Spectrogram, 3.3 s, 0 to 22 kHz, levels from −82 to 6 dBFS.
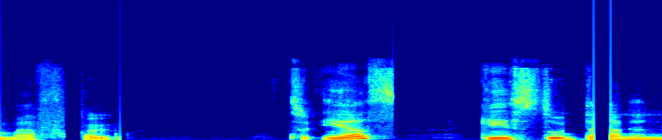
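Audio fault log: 0.32–0.45 s and 2.97–3.10 s, digital broadcast dropout. The sound cuts to silence for about 0.13 s each time, then resumes further on. The receiver lost the signal or rejected bad frames and muted. About 85 ms is gone each time, which fits two lost frames.
0.60 s, 1.96 s and 2.82 s, dropped buffer (overrun). There is no silence. There is an abrupt jump forward in the sound. The likely cause is samples overwritten before being read, with the ends joined. Roughly 0.3 s is skipped at the first two, 0.15 s at the last.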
